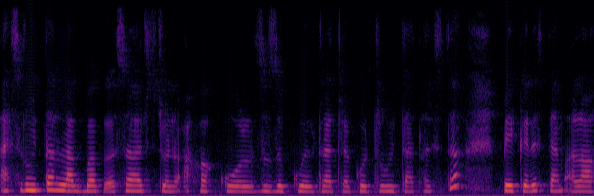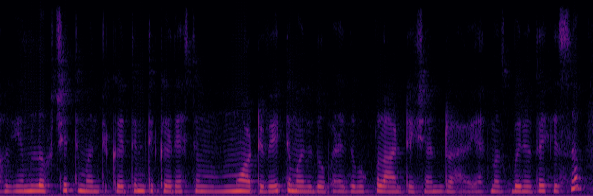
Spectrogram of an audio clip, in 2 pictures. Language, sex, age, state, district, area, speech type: Kashmiri, female, 30-45, Jammu and Kashmir, Anantnag, rural, spontaneous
